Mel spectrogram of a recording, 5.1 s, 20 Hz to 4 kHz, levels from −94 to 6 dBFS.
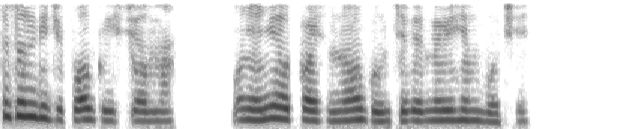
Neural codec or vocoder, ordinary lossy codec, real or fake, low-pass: codec, 16 kHz, 4 kbps, FreqCodec, smaller model; none; fake; 3.6 kHz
